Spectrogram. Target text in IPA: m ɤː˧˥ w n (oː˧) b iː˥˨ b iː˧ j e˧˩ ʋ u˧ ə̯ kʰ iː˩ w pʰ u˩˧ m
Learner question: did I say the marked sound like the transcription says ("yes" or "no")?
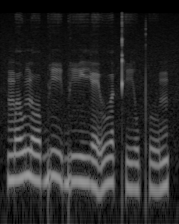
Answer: yes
